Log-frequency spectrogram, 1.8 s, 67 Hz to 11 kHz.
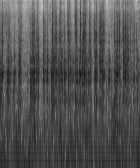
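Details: Audi A1 running on a ramp, driven in gear: fast uneven metallic rattling from a loose underbody part with play even when screws are tight.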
